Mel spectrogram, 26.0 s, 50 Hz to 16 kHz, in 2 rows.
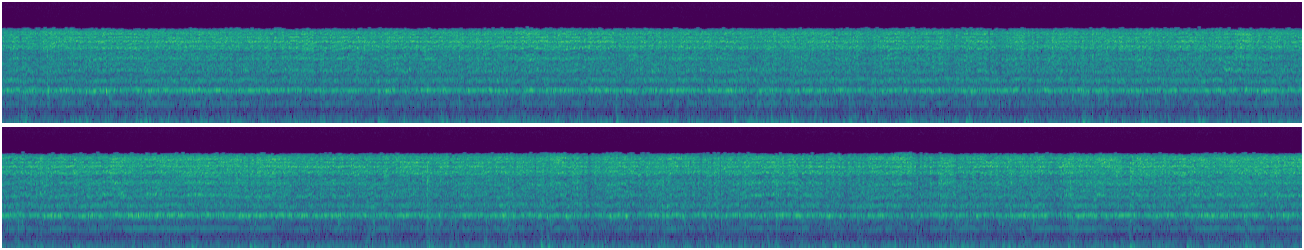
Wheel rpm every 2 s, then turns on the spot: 140, 140, 140, 140, 140, 140, 140, 140, 140, 140, 140, 140, 140.
none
